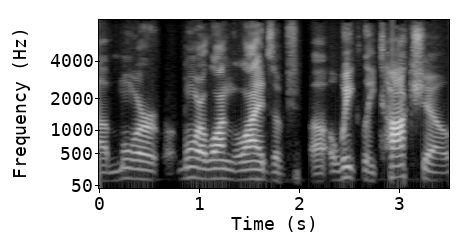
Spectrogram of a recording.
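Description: The voice keeps a fairly slow pace and fairly even intonation. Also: man. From Pittsburgh area, US. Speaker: arena announcer and play-by-play broadcaster. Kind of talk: interview. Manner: halting, many fillers.

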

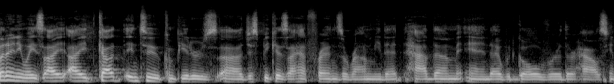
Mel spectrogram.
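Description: At a fairly quick pace, a man with a medium pitch talks in an unremarkable speaking voice. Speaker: podcast co-host, educator. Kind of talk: casual tech podcast chat.

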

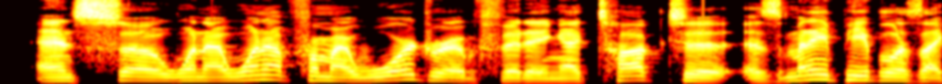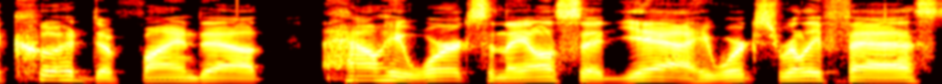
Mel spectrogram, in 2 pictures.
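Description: With an American accent, a man at medium pitch talks at a moderate pace in a bright, sharp tone with ordinary pitch variation, the sound dry and close with no echo on a very clean recording with a silent background. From Baltimore, Maryland. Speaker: character actor. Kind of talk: interview conversation.

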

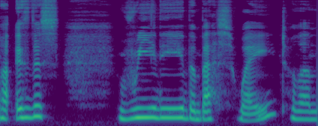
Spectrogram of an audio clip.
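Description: A woman with a Czech accent talks at a fairly slow pace with ordinary pitch variation. The recording is very clean, with a silent background and a dry, close sound lacking echo. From Czech Republic. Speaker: podcast host and Czech language tutor. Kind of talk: casual solo podcast monologue. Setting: outdoors in a garden. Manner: frequent laughter.

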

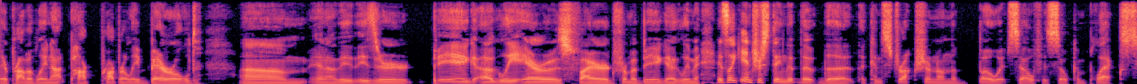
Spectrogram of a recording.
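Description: On a very clean recording with a silent background, a plain, everyday voice speaks at a moderate pace with fairly even intonation, the sound dry and close with no echo. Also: man, medium pitch for a man. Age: 30s. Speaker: podcast host and martial artist. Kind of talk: casual chat.

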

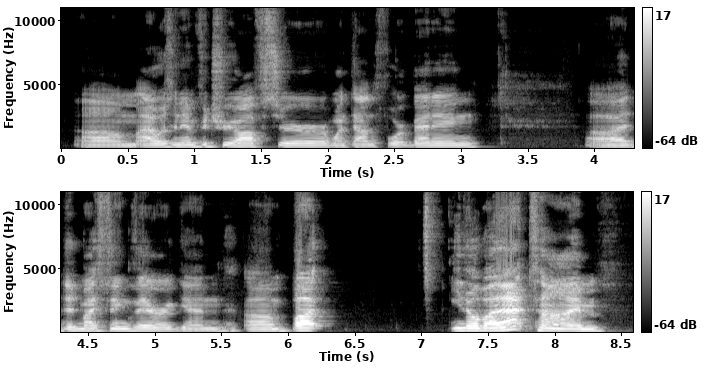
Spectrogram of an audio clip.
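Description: Over a silent background in a very clean recording, a man with an American accent and an ordinary speaking voice talks at a moderate pace with lively intonation. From western Pennsylvania. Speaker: war veteran and podcaster. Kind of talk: interview.

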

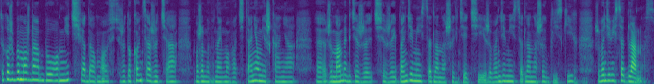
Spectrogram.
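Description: Recorded very cleanly against a silent background, a woman with a plain, everyday voice speaks at a moderate pace in a fairly low pitch with fairly even intonation. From Poland, Płock region. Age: 40s. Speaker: politician. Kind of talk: interview.

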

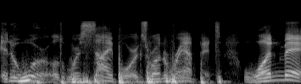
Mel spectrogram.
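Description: Putting on a character voice, a man at a medium pitch speaks at a moderate pace with very wide pitch swings. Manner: dramatic, grave.

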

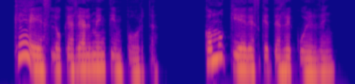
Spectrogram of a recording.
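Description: The recording is dry and close, with no echo. A woman speaks at a fairly slow pace in a dark, mellow tone with ordinary pitch variation. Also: very clean recording, silent background. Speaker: author and women's ministry speaker. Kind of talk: testimony.

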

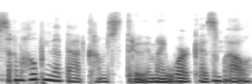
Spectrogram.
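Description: The voice is somewhat breathy and dark, mellow in tone, with ordinary pitch variation and a fairly quick pace. The sound is dry and close, with no echo. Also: woman. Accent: American. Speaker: food photographer and podcaster. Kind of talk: interview conversation.

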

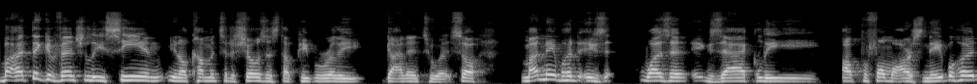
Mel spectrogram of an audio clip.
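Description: In a New York accent, a man with a fairly high pitch talks at a moderate pace with ordinary pitch variation. His loudness stays very even against a quiet background. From New York City. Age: 20s. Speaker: actor. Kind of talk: interview.

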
